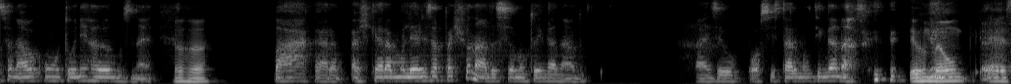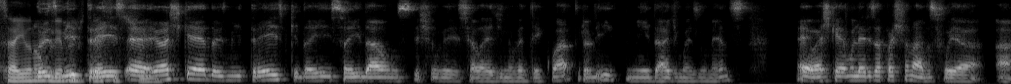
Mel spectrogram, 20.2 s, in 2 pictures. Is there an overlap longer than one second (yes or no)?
yes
